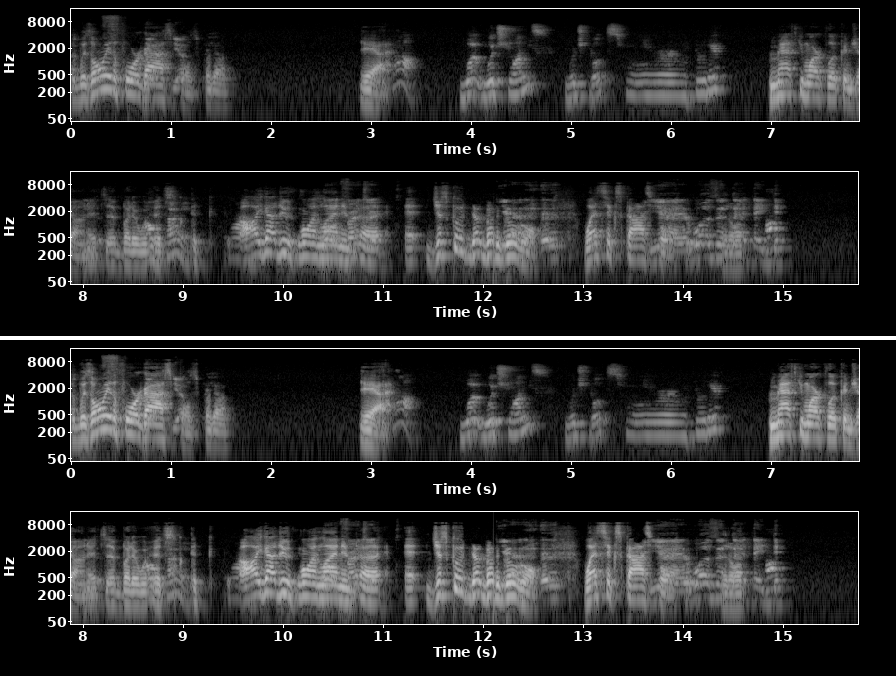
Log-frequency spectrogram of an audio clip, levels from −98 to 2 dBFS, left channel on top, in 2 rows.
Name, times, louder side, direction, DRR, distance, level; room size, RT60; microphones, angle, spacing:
voice 1, 0.0-1.5 2.9-3.2 7.0-8.8 9.6-12.5 13.0-13.9 14.4-14.6, right 7 dB, 45° right, 0.3 m, -32 dB
voice 2, 0.7-1.1 8.0-8.2 10.4-11.0 12.1-12.8 13.6-15.0, right 3 dB, 30° right, 1.1 m, -42 dB
voice 3, 3.9-6.5 8.6-9.1 9.5-9.7 14.8-14.9, equal, 10° left, 0.8 m, -44 dB
6.1 x 5.1 x 3.1 m
head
